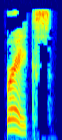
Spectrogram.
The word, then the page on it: breaks: British English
